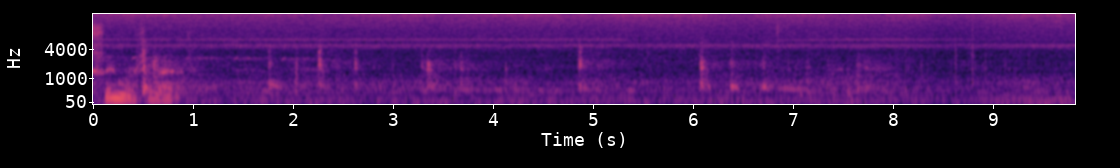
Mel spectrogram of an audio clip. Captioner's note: katydids forest sounds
